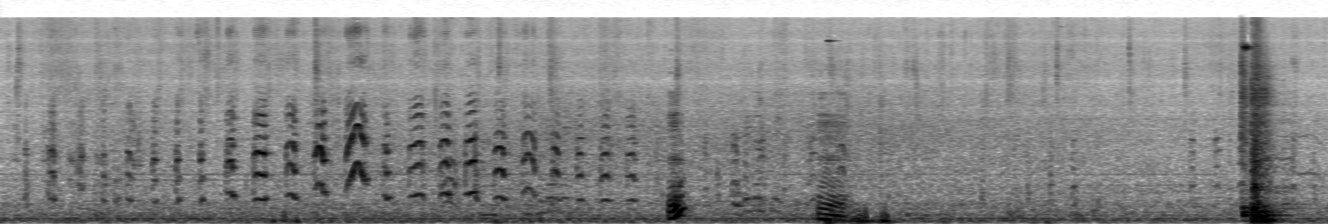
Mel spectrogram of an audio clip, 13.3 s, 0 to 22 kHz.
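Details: Five-day-old field-line Labrador Retriever puppies nursing at 10 a.m. from their mother biscuit, a 2017 JFA grand champion. About a dozen quick, squeaky, arching whimpers run together over five seconds. They are followed by a few louder broadband thumps and rustles.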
